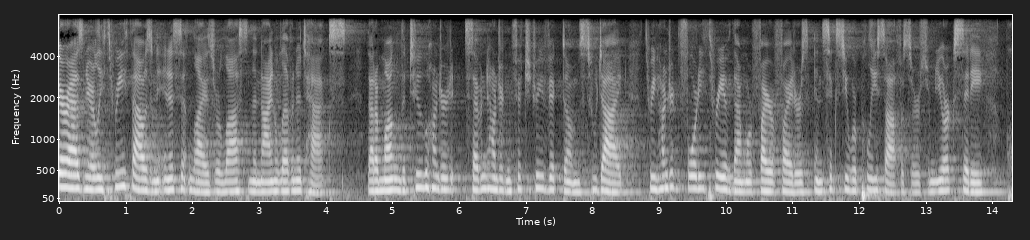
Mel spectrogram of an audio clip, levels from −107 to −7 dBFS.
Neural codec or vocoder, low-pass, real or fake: none; 7.2 kHz; real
